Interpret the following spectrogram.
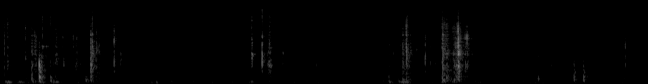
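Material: Soap.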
